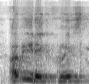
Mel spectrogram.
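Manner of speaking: hammed-up angry scolding; harsh insult. Shown as a demonstration. Husband insulting his wife, loud mock yell. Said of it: "it's not like".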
